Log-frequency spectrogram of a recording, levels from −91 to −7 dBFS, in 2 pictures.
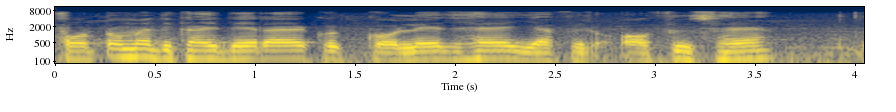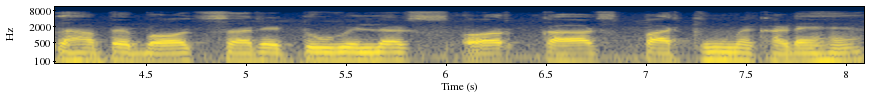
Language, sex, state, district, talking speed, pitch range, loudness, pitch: Hindi, male, Rajasthan, Bikaner, 185 wpm, 105-125 Hz, -12 LUFS, 110 Hz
